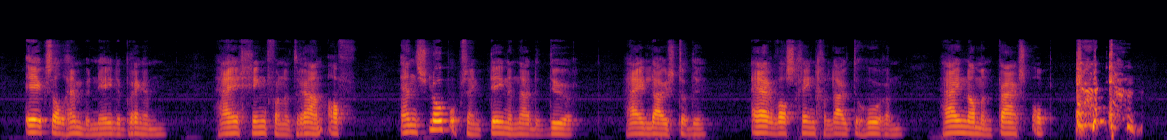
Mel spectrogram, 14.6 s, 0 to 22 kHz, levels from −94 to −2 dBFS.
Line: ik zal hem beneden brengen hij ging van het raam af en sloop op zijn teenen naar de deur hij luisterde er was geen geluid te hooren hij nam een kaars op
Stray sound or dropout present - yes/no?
yes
